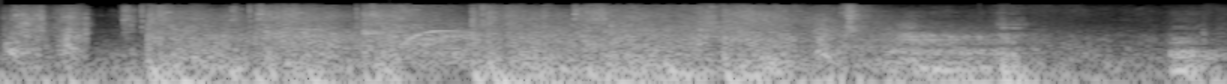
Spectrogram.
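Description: Gunfire in a film trailer: a dense fusillade of shots and booms merges into a continuous loud, noisy roar with scattered sharper cracks.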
